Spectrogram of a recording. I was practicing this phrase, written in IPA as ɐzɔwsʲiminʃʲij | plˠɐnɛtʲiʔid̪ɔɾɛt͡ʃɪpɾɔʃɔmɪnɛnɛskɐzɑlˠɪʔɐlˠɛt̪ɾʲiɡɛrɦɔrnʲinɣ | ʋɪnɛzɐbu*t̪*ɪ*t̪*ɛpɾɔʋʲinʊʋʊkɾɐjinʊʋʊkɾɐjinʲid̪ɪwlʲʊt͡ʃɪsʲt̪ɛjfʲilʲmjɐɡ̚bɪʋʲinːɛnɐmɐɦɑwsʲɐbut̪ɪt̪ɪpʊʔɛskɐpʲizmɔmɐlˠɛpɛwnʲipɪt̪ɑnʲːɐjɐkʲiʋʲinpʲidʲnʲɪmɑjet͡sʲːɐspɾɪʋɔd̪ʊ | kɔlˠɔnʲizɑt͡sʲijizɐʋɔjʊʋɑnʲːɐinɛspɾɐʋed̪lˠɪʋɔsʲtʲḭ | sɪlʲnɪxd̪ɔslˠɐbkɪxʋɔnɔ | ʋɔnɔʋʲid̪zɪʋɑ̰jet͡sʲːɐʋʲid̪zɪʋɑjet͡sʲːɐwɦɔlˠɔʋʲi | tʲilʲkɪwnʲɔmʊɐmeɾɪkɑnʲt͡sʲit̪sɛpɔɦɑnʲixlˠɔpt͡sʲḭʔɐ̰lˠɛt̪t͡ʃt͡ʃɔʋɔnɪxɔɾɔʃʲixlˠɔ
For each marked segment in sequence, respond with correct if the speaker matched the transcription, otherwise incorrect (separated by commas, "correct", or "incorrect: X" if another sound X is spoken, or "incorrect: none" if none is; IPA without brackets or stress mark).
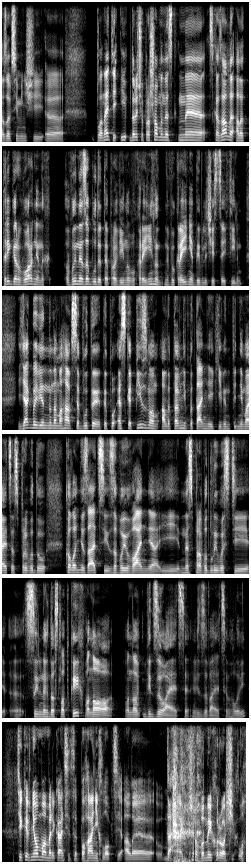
incorrect: d̪, correct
